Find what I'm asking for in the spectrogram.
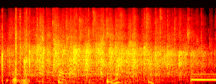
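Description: A crowd applauds steadily for a speaker being introduced, a dense wash of clapping hands with scattered voices and cheers mixed in, holding a fairly even level for several seconds before a low tone enters near the end.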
